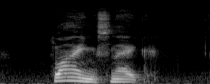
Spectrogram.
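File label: "flying snake", English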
